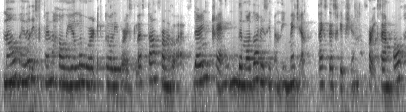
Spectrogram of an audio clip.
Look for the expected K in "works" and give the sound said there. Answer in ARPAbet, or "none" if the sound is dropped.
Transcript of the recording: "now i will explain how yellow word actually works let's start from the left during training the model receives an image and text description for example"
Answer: none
